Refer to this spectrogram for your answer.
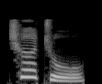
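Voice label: "车主", Mandarin Chinese; chinese flashcards; hsk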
